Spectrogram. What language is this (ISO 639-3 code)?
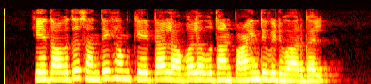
tam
